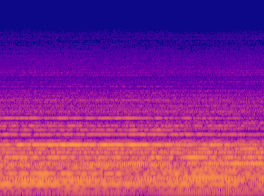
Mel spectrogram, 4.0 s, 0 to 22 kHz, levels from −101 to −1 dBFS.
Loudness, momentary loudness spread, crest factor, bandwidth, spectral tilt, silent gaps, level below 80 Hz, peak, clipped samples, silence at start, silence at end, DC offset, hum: -28 LUFS; 2 LU; 14 dB; 8.2 kHz; -8 dB/octave; none; -50 dBFS; -14 dBFS; under 0.1%; 0 s; 0 s; under 0.1%; none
